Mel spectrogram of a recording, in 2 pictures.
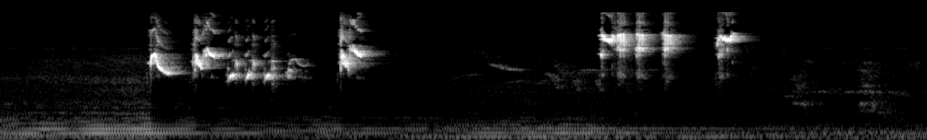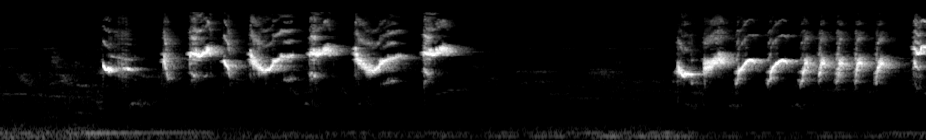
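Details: Orange-headed thrush in continuous song, used as a training sound for caged birds: repeated bursts of quick, varied whistled notes, including rising and falling slurs, separated by brief pauses, with rapid note runs near the end.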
